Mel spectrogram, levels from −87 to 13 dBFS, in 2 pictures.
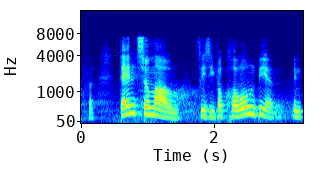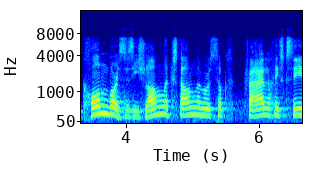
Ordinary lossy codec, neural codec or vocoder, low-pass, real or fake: Opus, 32 kbps; codec, 16 kHz, 0.5 kbps, FunCodec, trained on LibriTTS, 25 frames a second; 7.2 kHz; fake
